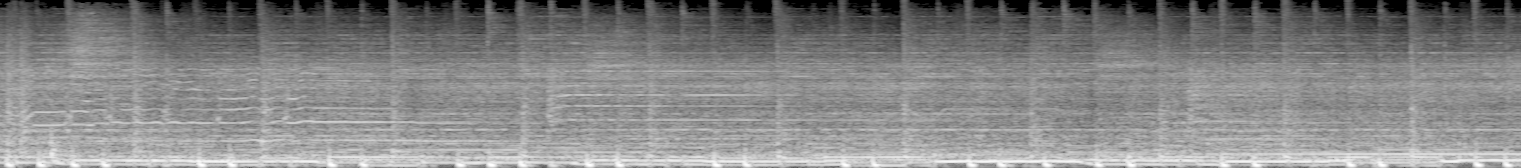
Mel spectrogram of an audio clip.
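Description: Rock band playing an instrumental passage: electric guitars and bass guitar over a drum kit keeping a steady beat, the bass notes changing every couple of seconds.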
